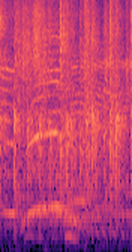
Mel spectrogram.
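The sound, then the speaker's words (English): A crowd cheers and claps for a couple of seconds in approval of the TV show Bridget and Eamon, with steady dense applause under loud voices whooping and calling out at rising and falling pitches. “So if you just like cheer...”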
